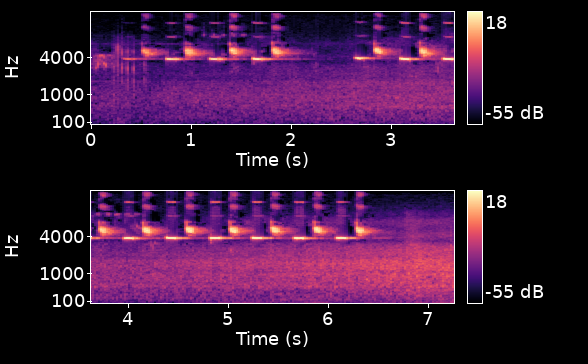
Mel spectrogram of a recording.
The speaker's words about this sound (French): La mésange zinzinule.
